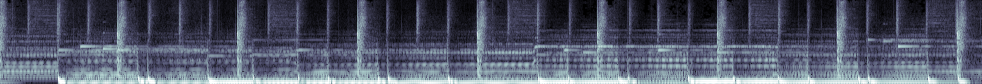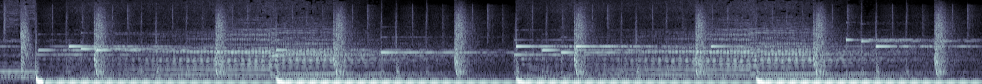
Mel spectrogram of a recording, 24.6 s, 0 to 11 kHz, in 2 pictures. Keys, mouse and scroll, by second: 1.0-1.9 middle drag, 1.9-2.6 scroll down 4, 3.6 shift+d, 9.7-12.2 drag, 12.2-13.5 middle drag, 13.5 KP_0, 15.3-17.5 middle drag, 19.2 KP_0, 20.2-21.9 scroll up 4, 21.9 click, 22.9 click, 23.5-24.5 drag.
